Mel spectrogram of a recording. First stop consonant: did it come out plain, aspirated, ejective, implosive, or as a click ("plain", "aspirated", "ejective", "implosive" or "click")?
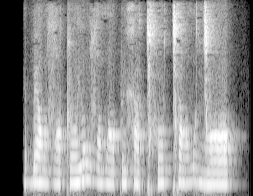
implosive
